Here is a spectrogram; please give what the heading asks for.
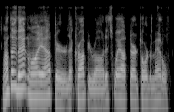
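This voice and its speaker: A man's voice: on the high side, sing-song, quick pace, no echo. A man with a Southern US accent and a folksy drawl, chatting casually while out fishing. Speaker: fishing vlogger. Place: outdoors on a small fishing boat.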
